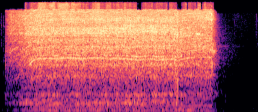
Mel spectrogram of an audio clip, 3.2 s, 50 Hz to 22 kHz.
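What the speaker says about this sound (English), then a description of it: "we've got our 11/32, and we're definitely in oak. So we'll drill a hole" A power drill bores an 11/32 hole in oak, making a loud, steady whirring grind for about two and a half seconds before stopping abruptly.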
